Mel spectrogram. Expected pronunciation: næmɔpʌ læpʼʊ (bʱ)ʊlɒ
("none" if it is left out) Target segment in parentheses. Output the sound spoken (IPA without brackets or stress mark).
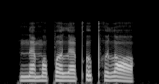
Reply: pʰ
